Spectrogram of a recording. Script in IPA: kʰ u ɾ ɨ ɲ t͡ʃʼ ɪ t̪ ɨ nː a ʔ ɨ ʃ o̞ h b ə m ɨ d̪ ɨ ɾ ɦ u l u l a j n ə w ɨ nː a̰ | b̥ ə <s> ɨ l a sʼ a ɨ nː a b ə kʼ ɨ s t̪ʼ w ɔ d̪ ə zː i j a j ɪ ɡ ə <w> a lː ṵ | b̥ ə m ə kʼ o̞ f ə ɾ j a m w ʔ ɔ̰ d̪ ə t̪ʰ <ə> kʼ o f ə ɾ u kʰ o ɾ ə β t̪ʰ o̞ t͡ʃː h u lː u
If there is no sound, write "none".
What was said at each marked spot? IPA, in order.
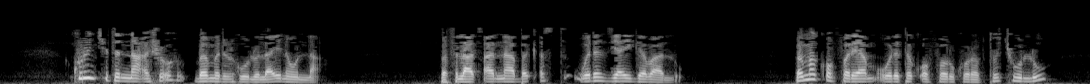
f, β, ə

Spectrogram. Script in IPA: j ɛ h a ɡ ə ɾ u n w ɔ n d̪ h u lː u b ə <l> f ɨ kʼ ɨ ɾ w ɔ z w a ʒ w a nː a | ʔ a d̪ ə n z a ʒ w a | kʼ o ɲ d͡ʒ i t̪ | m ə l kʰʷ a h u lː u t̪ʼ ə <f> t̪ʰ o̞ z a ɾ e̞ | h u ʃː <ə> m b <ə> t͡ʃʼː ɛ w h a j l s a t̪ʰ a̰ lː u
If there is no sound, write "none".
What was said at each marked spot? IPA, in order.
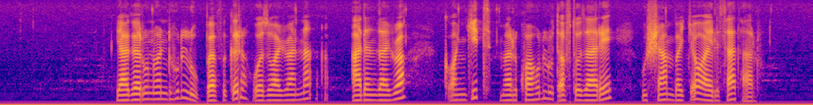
none, f, a, ə

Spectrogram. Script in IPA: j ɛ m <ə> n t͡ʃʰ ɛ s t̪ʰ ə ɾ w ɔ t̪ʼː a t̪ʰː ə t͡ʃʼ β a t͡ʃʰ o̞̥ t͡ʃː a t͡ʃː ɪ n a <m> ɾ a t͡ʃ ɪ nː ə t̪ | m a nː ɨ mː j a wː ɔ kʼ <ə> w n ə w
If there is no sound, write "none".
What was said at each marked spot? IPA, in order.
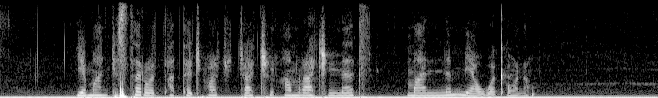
a, m, ə

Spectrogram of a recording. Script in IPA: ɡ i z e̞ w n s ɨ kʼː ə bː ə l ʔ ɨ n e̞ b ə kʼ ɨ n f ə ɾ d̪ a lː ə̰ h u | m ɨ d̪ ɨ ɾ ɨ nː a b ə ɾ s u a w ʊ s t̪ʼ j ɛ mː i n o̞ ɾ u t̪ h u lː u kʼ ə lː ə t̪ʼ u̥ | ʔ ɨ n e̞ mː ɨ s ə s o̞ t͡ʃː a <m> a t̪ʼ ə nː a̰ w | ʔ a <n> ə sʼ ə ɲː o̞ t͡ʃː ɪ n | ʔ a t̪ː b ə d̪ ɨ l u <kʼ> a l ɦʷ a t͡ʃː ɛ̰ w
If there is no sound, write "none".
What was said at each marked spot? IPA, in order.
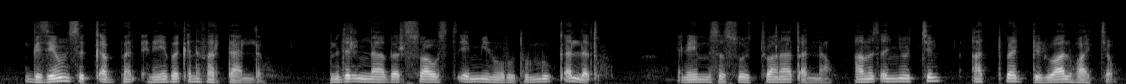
n, m, none

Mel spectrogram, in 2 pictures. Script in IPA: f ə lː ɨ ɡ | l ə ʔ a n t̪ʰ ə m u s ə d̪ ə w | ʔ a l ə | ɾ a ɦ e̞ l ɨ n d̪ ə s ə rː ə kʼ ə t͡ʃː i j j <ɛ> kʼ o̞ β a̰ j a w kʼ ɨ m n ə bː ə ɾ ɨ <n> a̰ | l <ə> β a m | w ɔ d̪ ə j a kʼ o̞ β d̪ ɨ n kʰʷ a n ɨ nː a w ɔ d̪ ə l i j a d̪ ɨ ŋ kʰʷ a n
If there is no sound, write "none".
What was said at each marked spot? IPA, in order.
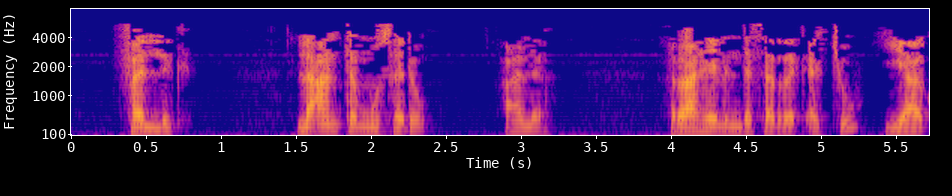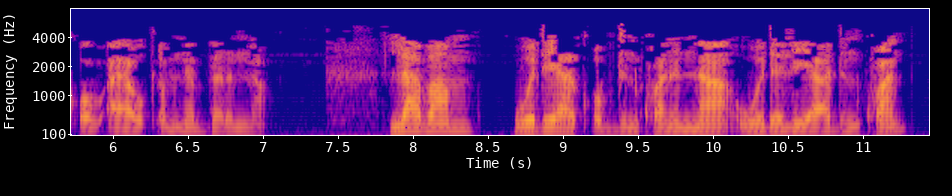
a, nː, a

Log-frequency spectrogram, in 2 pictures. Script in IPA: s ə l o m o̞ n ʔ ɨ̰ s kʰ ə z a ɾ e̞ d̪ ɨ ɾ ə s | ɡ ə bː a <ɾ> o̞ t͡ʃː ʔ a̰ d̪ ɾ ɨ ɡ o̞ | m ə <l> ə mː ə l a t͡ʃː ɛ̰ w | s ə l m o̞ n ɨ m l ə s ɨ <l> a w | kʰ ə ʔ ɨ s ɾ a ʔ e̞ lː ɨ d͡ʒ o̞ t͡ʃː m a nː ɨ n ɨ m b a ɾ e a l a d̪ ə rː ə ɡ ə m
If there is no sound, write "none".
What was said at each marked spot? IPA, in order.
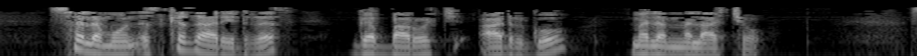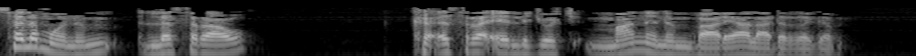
ɾ, l, ɾ

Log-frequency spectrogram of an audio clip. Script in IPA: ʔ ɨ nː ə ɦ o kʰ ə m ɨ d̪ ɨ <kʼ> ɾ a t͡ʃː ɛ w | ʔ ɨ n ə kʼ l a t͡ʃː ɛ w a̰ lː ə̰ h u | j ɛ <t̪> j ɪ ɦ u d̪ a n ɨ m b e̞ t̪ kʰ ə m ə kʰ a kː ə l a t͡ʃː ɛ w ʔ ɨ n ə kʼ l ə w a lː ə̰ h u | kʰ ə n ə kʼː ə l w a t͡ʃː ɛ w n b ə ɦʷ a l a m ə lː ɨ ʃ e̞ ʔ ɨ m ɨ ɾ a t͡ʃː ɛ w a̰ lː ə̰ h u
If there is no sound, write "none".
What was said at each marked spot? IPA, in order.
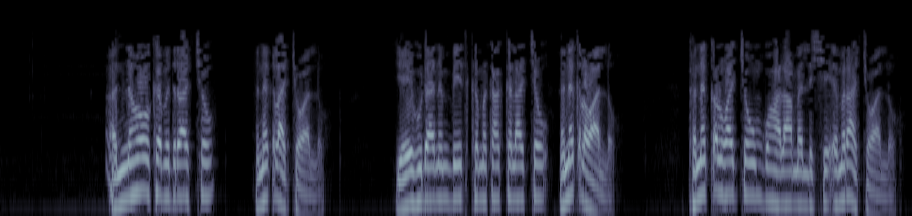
none, none

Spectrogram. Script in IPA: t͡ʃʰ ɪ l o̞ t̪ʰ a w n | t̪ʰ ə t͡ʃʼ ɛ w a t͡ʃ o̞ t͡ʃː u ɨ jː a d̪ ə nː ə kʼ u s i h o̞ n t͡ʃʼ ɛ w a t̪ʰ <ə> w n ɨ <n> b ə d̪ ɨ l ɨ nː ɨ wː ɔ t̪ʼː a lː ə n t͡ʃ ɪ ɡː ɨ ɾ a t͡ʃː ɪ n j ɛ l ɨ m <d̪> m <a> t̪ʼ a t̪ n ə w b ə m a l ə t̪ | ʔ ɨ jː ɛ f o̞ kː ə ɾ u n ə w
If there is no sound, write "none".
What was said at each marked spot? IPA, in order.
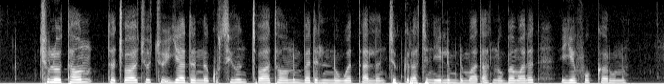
a, m, d̪, a

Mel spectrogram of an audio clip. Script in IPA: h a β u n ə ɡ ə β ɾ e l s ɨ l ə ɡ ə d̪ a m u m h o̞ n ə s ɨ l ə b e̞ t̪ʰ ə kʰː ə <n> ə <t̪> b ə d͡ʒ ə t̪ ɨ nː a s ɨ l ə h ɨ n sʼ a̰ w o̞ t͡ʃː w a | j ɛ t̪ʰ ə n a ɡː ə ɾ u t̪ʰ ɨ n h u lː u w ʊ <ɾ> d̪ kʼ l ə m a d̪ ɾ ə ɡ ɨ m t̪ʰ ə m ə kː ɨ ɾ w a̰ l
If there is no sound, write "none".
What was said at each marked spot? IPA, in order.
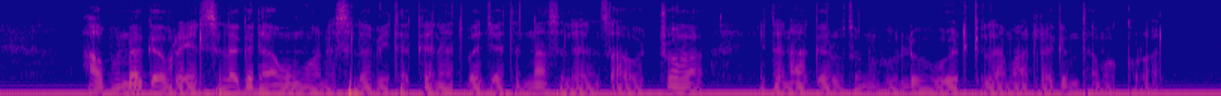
n, t̪, none

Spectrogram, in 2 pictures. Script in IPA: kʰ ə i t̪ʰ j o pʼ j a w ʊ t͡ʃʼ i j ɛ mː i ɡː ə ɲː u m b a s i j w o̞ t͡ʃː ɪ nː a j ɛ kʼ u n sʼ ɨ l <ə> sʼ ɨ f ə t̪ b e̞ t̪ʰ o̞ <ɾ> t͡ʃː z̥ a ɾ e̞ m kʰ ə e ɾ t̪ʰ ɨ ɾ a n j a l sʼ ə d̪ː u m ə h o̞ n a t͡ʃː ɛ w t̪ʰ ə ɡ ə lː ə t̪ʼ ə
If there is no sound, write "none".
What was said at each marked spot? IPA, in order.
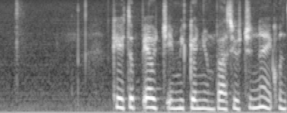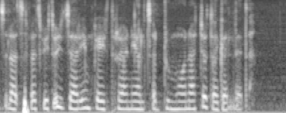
a, none

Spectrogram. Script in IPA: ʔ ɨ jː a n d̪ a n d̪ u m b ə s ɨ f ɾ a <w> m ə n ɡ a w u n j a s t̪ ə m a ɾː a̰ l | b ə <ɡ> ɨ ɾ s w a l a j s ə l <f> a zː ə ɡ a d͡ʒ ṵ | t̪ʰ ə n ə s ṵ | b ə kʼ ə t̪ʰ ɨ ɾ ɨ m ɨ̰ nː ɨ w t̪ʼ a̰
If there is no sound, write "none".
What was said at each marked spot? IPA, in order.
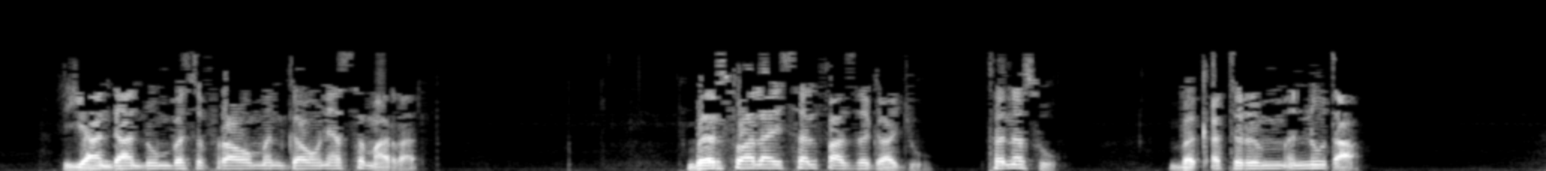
w, none, f

